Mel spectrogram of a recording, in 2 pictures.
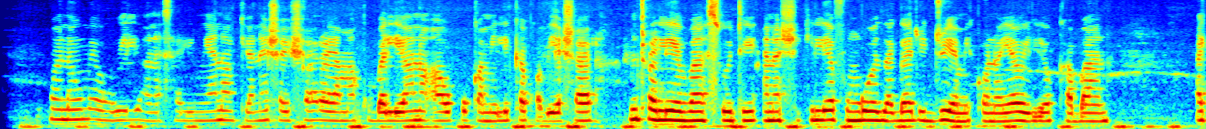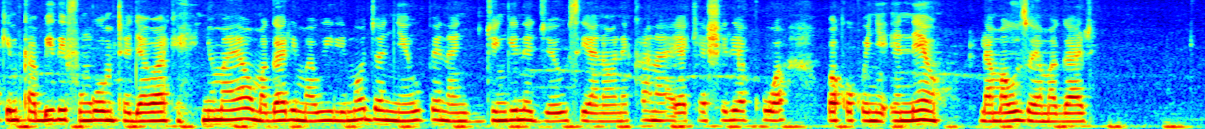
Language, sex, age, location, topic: Swahili, female, 25-35, Nairobi, finance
